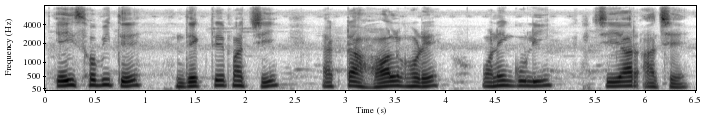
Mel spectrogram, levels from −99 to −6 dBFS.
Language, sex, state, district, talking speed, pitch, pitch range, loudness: Bengali, male, West Bengal, Cooch Behar, 90 wpm, 160 Hz, 145-180 Hz, -17 LUFS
